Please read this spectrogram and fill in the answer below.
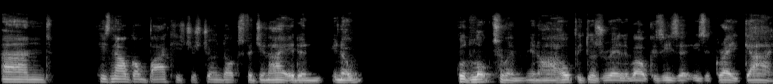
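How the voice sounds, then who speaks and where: In a Mancunian accent, a man with a fairly low pitch and dark, mellow tone speaks at a fairly quick pace, the sound dry and close with no echo. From Manchester, England. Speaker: former footballer, pundit. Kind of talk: podcast interview. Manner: animated.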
